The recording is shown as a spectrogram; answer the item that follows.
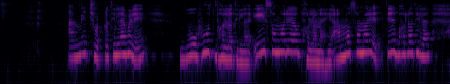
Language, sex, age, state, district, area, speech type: Odia, female, 45-60, Odisha, Puri, urban, spontaneous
